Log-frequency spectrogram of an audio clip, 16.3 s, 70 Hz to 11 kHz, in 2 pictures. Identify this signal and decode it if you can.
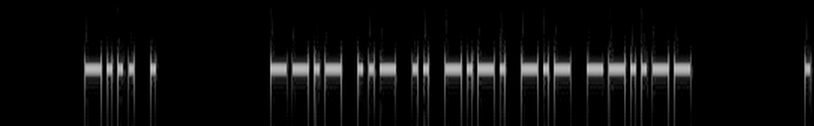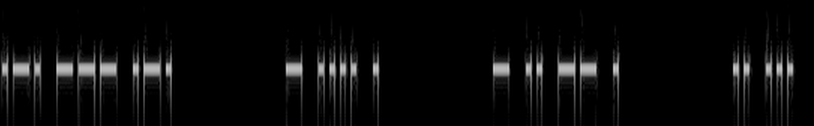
Morse code, heard as a keyed tone, about 21 wpm, 700 Hz. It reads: BE QUICK, FOR THE TIME IS
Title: 3x Word-Spacing - Sentences from Top 500 Words - 22wpm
